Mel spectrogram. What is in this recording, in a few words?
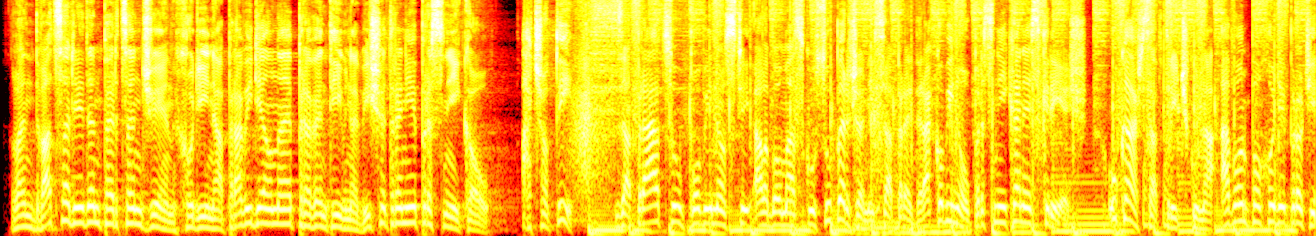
radio spot; expres; walk 2014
